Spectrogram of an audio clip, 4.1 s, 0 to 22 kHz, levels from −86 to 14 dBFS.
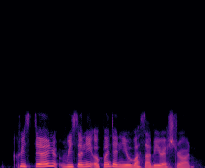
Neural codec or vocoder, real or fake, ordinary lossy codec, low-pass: autoencoder, 48 kHz, 128 numbers a frame, DAC-VAE, trained on Japanese speech; fake; Opus, 16 kbps; 7.2 kHz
